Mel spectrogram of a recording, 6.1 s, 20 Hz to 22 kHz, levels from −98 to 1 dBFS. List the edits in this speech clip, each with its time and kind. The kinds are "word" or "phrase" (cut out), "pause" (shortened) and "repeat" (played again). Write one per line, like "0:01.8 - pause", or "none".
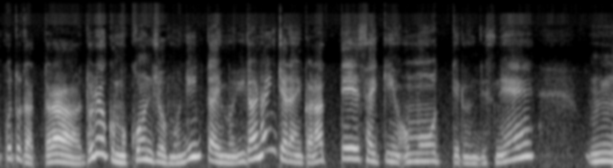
0:03.3 - pause
0:04.5 - pause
